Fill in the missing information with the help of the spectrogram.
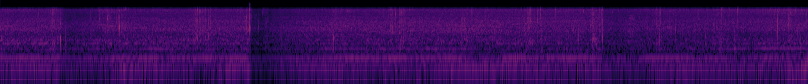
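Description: A steady, low engine hum with a constant pitch, over a faint hiss. About two and a half seconds in there is a sharp click and the level dips briefly.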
